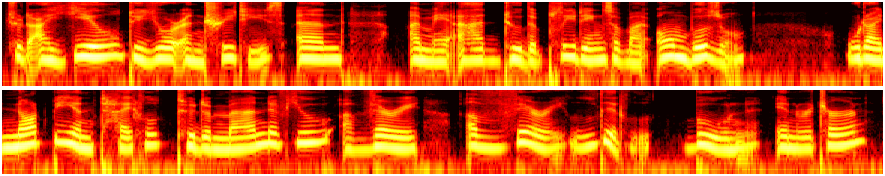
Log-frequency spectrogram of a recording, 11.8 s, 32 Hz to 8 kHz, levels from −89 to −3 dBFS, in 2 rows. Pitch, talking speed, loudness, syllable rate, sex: 190 Hz, 160 wpm, -19 LUFS, 4.7 syllables/s, female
